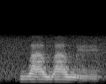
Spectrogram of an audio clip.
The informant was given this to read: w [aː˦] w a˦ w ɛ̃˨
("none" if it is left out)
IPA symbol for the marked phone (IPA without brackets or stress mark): a˦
